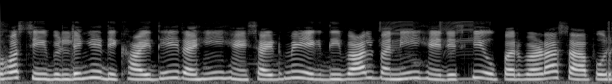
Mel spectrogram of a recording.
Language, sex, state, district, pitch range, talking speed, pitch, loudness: Hindi, female, Chandigarh, Chandigarh, 230-275 Hz, 165 wpm, 245 Hz, -16 LUFS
